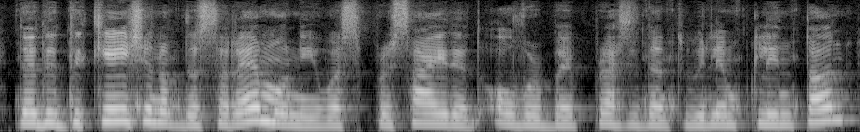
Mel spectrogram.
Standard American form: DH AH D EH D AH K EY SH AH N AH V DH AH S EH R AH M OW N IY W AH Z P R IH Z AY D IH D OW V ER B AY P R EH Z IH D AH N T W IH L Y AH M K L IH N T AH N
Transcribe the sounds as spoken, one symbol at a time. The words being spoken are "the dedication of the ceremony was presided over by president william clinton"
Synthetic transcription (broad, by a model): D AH D EH D AH K EY SH AH N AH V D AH S EH R AH M OW N IY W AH S P R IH S AY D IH D OW V ER B AY P R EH S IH D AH N T W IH L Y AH M K L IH N T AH N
